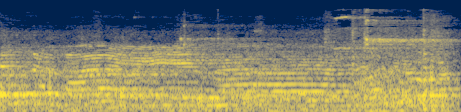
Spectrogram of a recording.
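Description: Badminton hall: unintelligible chatter of several voices, with knocks of rackets hitting shuttlecocks and feet on the court.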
